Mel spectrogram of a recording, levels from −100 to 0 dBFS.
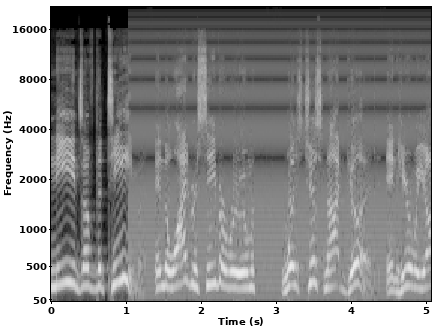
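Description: From 1.02 s to the end of the speech, a DECT cordless phone buzz sits under the voice: a nearby handset or base station's radio bursts every 10 ms are rectified by the audio circuit, giving a thin, steady 100 Hz buzz, roughly 15 dB below the speech. A spectrogram shows evenly spaced horizontal harmonic lines at multiples of 100 Hz.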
